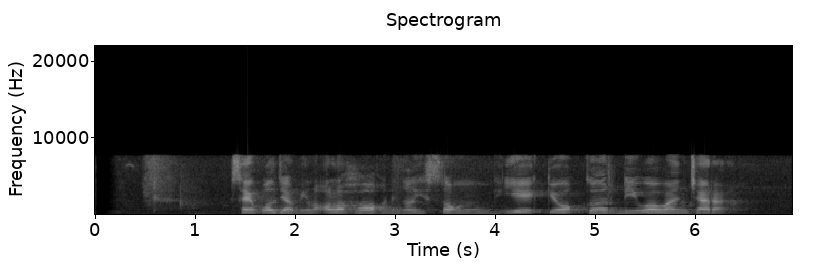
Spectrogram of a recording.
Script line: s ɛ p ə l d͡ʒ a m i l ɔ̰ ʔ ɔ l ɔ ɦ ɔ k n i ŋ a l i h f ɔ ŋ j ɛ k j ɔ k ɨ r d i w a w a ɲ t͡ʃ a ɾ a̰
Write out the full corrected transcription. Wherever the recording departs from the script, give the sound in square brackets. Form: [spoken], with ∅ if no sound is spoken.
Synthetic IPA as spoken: s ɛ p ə l d͡ʒ a m i l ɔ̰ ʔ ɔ l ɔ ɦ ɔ k n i ŋ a l i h [s] ɔ ŋ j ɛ k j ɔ k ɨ r d i w a w a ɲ t͡ʃ a ɾ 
